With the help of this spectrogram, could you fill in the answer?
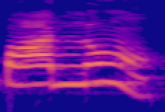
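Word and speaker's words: parlent: नू पार्लो, we speak, वो पार्ले, you speak in formal way, right. Ill plural and L plural, वो इल plural और L plural पार्ल। ENT साइलेंट होता है, इसका मतलब होता है दे स्पीक।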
